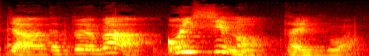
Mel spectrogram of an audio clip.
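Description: Tipsy young woman with swooping high voice. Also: big pitch swings, normal speed, recorded from a distance, over music. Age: 20s. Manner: tipsy, playful. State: drunk. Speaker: vlogger. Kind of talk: casual tipsy chat with a friend. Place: small living room, on a sofa. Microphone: camera a few metres away. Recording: roomy echo, off the mic.

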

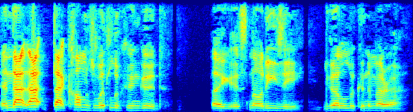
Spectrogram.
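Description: A man's voice: a little high, fairly even intonation, quick pace, no echo, dull audio. Chatty young man on a call. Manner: chatty, self-mocking, many restarts. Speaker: MMA fighter. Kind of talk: casual video-call interview. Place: living room at home. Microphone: video call.

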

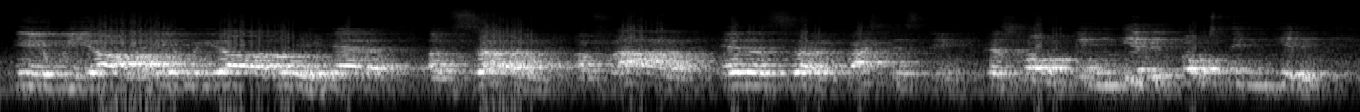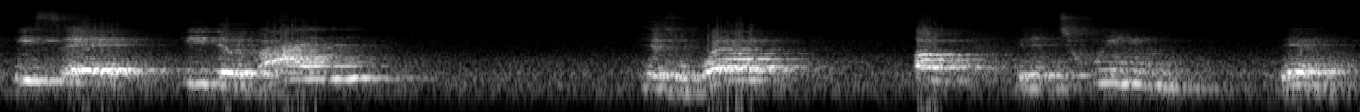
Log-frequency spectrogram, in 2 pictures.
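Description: A male pastor preaching a sermon, breaking into shouts and sung, drawn-out phrases as he calls out to the congregation. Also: very high voice, some chatter behind, a little hiss or hum. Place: church sanctuary. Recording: echoey church from a distance.

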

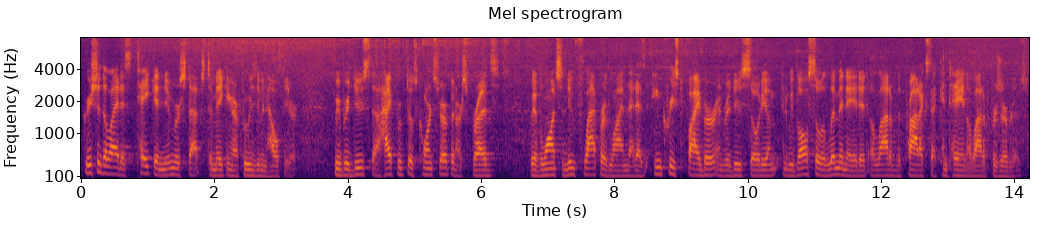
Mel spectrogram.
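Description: Guy in his 30s doing an interview, calm steady voice, lapel mic, bit of room hiss. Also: mid-range voice, a little fast. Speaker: company executive. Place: indoor kitchen showroom.

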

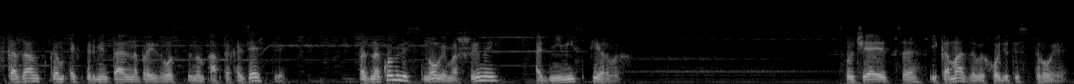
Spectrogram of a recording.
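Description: A man narrating a scripted documentary as an old Soviet newsreel narrator, in a measured, formal announcer style. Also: fairly low pitch, lively intonation. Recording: muffled old film soundtrack with music.

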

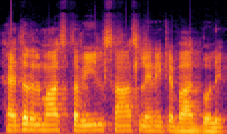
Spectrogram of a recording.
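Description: A man's voice: medium pitch, steady tone, fairly bright tone. A man reading an audio story aloud as its narrator, speaking the characters' lines in his own voice. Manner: reads all the characters' dialogue in his own voice.

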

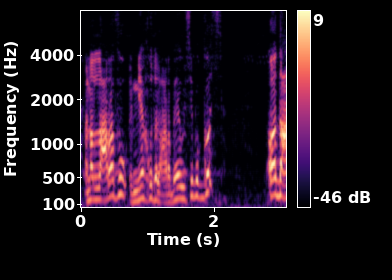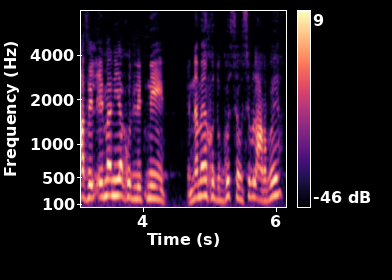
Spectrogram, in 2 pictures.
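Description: A man's voice: high-pitched, animated, racing, fairly bright tone. An actor playing a sarcastic man who teases his panicked friend, speaking with an Egyptian accent. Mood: mocking. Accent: Egyptian Arabic. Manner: sarcastic, teasing, jokey. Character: mocking, teasing man named Abbas, always joking. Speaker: friend at a crime scene. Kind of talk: Egyptian TV comedy acting.

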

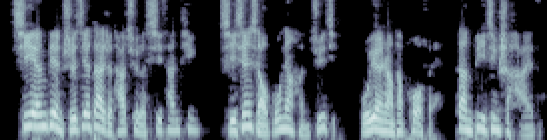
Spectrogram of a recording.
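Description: A man narrating a comic strip in brisk, scripted storytelling. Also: high-pitched, slightly rough, no echo.

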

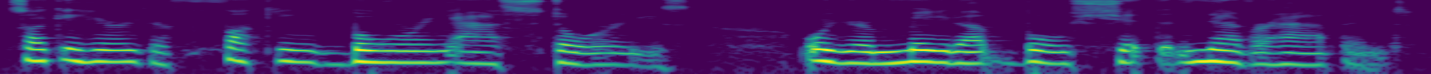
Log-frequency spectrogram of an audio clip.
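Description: Woman acting scornful, fed-up friend, low gravelly voice. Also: fairly even intonation, slow, mellow, heavily acted. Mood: mocking, scornful. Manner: scornful, berating, swearing. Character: fed-up woman coldly cutting off a bad friend. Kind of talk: ASMR role-play, one-sided confrontation.

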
